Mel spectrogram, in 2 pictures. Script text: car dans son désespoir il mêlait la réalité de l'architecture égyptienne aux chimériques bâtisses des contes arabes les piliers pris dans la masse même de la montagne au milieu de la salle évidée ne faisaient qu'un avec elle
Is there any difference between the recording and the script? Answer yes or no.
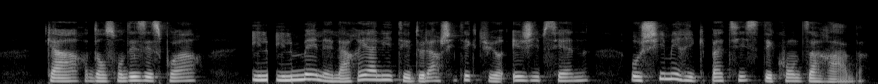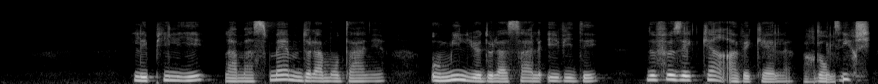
yes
